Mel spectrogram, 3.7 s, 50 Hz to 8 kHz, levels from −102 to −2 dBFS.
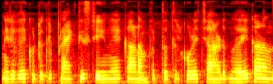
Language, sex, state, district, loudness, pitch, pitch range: Malayalam, male, Kerala, Kollam, -19 LUFS, 125 Hz, 120-130 Hz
